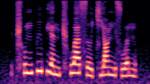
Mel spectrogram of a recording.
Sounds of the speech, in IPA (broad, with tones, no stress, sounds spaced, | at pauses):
ʈ͡ʂʰ ʊ˧˥ ŋ p i˥ p j ɛ˨˩ n ʈ͡ʂʰ w ä˥˩ s ɹ̩˨˩ t͡ɕ j ɑ˥˩ ŋ i˩ s w ə˥˩ n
